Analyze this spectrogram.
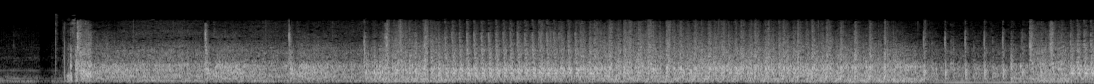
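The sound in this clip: Gunfire shot into a building: a loud, dense, unbroken barrage of rapid automatic shots that starts abruptly after a brief quieter moment and runs for several seconds, with no voices.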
